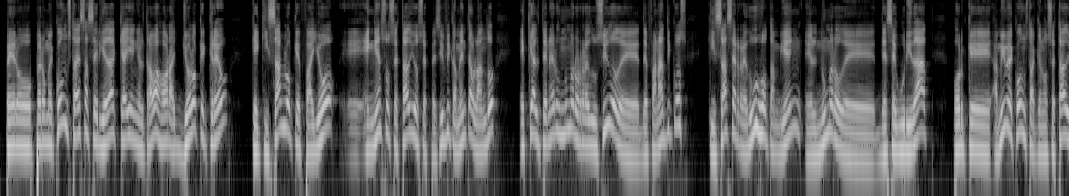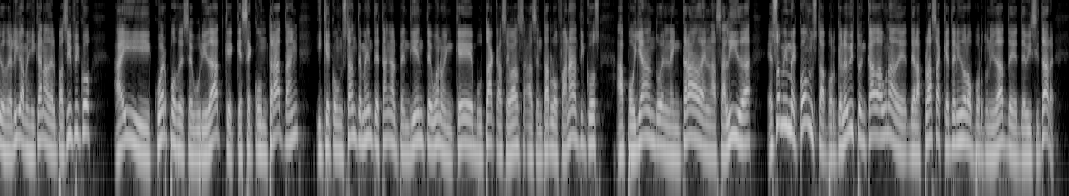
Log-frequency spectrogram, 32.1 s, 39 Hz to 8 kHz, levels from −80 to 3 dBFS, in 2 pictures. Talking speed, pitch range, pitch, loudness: 215 wpm, 135-200 Hz, 155 Hz, -25 LUFS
